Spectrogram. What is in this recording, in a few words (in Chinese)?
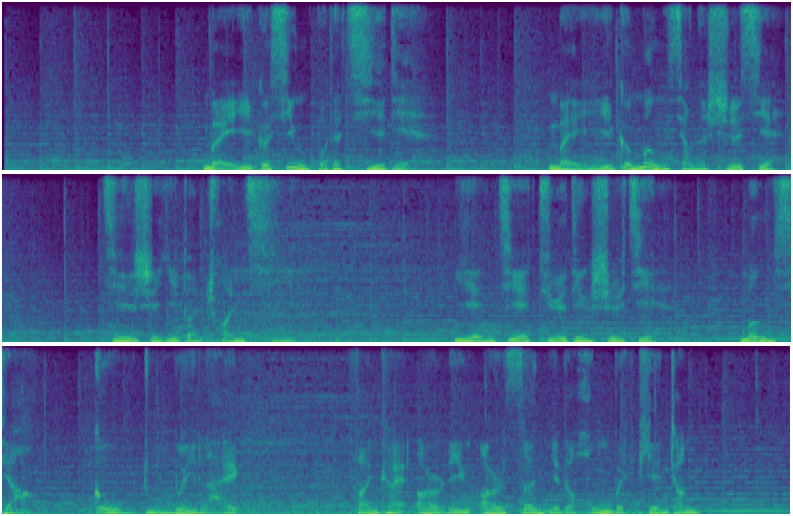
地产, 深沉内敛真人商业配音, 中年（36-54）; 云顶豪庭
